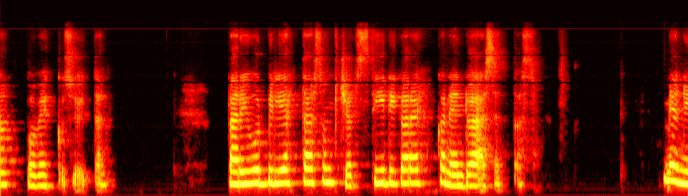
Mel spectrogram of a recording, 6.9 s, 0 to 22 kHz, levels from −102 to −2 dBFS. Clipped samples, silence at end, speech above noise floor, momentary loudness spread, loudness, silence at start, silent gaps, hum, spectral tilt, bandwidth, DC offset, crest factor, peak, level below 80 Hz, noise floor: under 0.1%; 0 s; 58 dB; 18 LU; -24 LUFS; 0 s; none; none; -4 dB/octave; 12.5 kHz; under 0.1%; 18 dB; -6 dBFS; -78 dBFS; -82 dBFS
